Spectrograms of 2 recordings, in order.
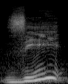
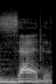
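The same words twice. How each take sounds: First: The letter is said the American way. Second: The letter is said the Canadian way. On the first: "I think Americans say Z" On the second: "we say Z"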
